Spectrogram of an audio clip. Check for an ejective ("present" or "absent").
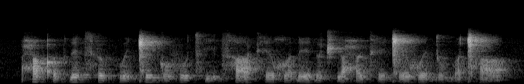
present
